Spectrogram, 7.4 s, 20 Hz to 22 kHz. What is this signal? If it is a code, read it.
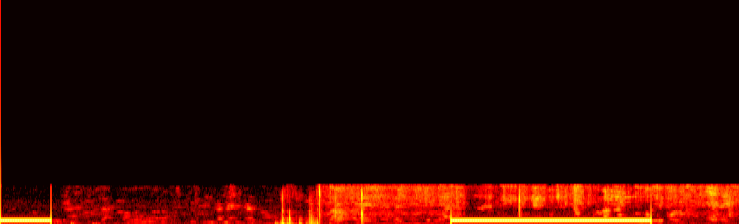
Ringback tone (North America), 440 + 480 Hz.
